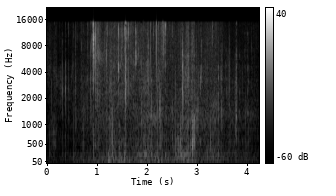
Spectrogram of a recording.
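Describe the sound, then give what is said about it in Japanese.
Chewing of a strawberry-flavored pink rice cake topped with a red strawberry, made from Kinme rice and glutinous rice: faint, irregular moist bites and soft crunches repeating many times. “じゃあイチゴ味ピンク色のものをいただきます”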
